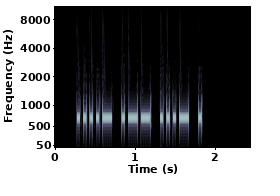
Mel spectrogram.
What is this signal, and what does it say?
Morse code, heard as a keyed tone, about 30 wpm, 700 Hz. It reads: 4WVE
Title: Four Challenging Letter-Number Combinations 30wpm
